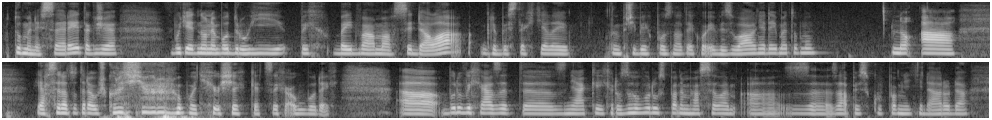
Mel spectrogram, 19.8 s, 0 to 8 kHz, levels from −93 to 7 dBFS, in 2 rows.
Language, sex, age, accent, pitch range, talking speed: Czech, female, 30-49, native, 170-195 Hz, 160 wpm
